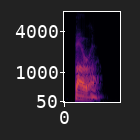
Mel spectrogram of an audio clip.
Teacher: in British English this 'o-u-g-h' makes an ə sound. so that is a 'schwa'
